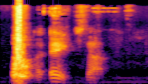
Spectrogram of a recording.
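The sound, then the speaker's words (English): A dog lets out three quick barks at the postman who just showed up, the first sharp and loud, the next two shorter and more tonal, then a faint low hum lingers. “The postman just showed up. Hang on one second. I'm sorry. Dog attack.”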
